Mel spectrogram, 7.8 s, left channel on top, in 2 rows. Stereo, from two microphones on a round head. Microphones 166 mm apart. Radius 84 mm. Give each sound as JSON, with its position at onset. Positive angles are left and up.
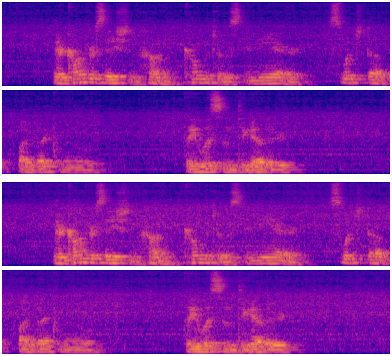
{"t": 0.5, "sound": "a man speaking", "side_deg": 10, "distance_m": 2.0}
